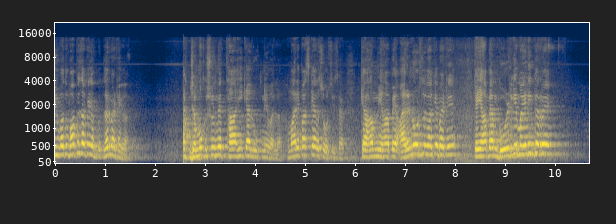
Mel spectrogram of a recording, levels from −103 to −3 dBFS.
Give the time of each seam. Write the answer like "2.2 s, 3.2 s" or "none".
2.6 s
